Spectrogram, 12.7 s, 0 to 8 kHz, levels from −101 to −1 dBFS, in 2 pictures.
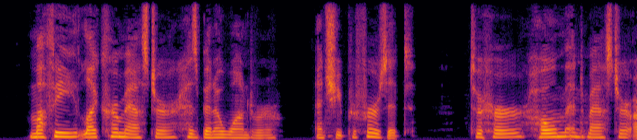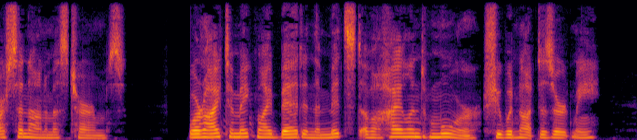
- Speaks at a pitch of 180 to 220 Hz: Yes, medium, 185 Hz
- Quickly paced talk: No, average, 180 wpm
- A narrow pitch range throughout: No, average, 3.4 semitones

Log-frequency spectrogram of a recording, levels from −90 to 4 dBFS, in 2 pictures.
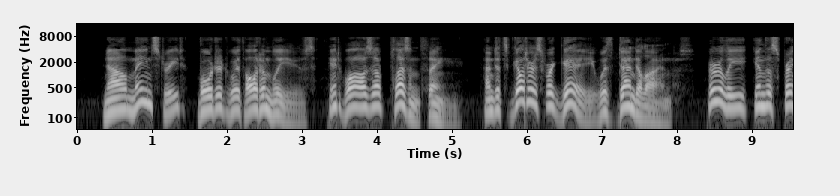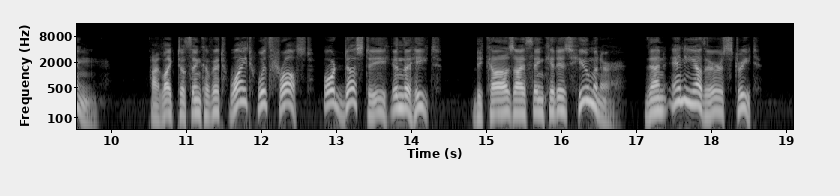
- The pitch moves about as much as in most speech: No, wide, 6.9 semitones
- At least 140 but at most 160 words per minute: Yes, average, 150 wpm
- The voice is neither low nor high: Yes, medium, 155 Hz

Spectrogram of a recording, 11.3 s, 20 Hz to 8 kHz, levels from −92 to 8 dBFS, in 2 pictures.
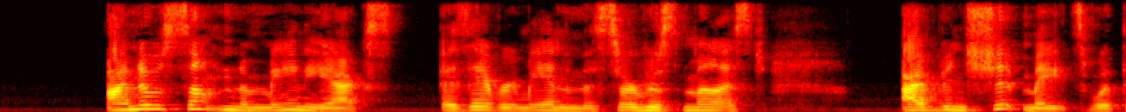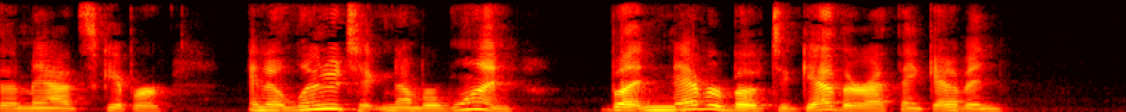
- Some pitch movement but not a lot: Yes, average, 3.8 semitones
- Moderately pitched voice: No, high, 195 Hz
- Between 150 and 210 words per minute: Yes, average, 170 wpm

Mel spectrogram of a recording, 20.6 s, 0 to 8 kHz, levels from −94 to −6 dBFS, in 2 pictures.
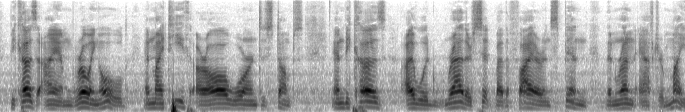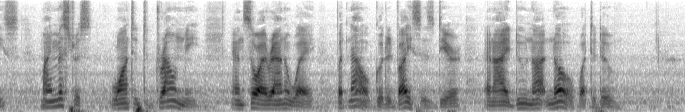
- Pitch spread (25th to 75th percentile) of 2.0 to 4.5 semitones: Yes, average, 4.2 semitones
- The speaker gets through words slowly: No, average, 155 wpm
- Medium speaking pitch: No, low, 105 Hz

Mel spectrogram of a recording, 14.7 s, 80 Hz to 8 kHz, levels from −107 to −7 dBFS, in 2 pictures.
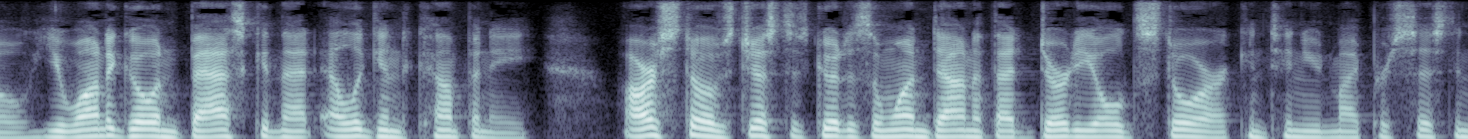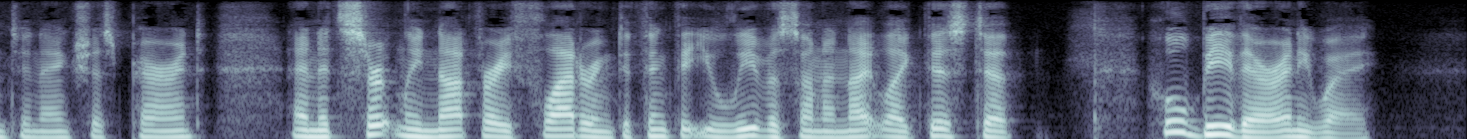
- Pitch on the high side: No, low, 135 Hz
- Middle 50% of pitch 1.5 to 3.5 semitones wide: Yes, narrow, 2.4 semitones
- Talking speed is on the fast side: Yes, fast, 215 wpm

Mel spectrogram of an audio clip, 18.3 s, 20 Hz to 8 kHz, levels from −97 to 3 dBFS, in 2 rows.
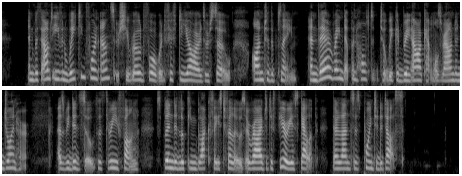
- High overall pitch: Yes, high, 235 Hz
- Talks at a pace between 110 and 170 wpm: No, average, 185 wpm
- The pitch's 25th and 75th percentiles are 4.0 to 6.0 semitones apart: No, average, 2.7 semitones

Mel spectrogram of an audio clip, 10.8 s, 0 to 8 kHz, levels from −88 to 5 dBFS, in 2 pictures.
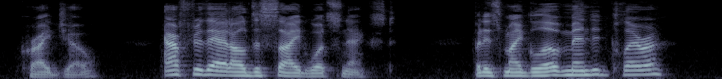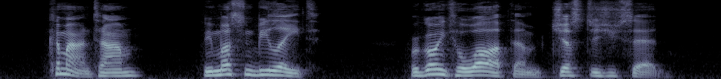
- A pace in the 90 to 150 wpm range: No, average, 165 wpm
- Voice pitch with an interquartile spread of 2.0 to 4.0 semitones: No, average, 4.9 semitones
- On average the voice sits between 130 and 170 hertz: Yes, low, 135 Hz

